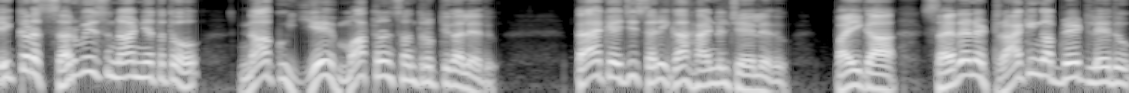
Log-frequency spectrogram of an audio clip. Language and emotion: Telugu, angry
